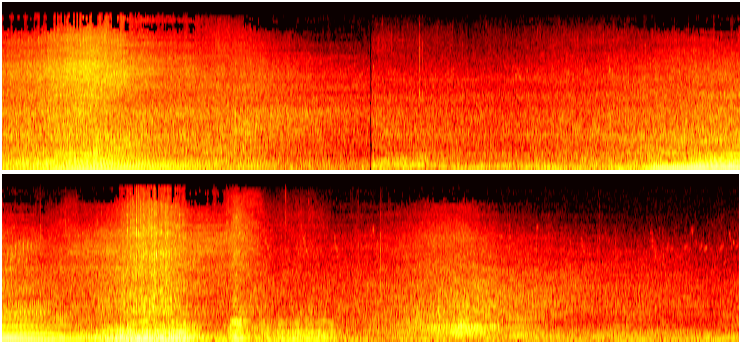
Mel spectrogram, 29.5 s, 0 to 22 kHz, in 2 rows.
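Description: Cars driving past one after another. First a Volkswagen Karmann Ghia's air-cooled flat-four goes by; later a C7 Corvette's V8 revs up, its note rising, and runs loudest as it pulls away, with a short sharp blip just after. A smaller pass follows.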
